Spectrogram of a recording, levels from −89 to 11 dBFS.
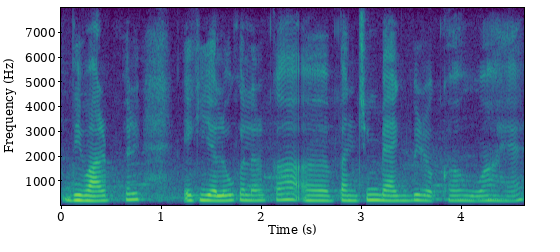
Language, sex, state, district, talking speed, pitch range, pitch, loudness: Hindi, female, Uttar Pradesh, Budaun, 170 wpm, 200-220 Hz, 205 Hz, -17 LUFS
